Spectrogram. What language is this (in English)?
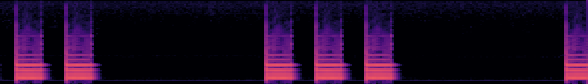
Estonian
